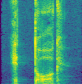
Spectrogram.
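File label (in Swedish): "ett tåg", Swedish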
